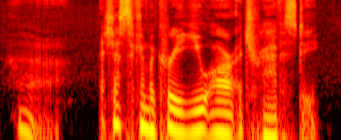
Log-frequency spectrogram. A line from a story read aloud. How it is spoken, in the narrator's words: she said with such imperiousness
